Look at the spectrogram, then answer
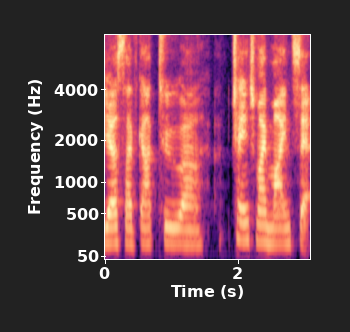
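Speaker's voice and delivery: normal talking voice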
